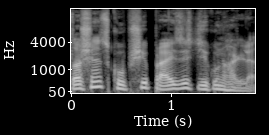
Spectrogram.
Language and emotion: Goan Konkani, neutral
